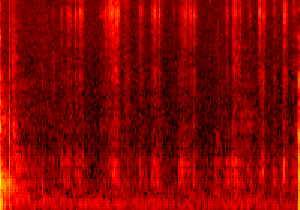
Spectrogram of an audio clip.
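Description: Black felt-tip marker writing on a yellow legal pad: a series of short, faint scratching strokes as letters are drawn.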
